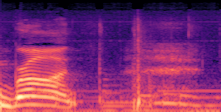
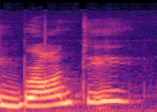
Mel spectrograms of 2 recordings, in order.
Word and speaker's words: Brontë: drum roll please wait emily bront is that how you say her name no is that how you say her name emily bronty is it really emily bronte not emily braun we got that cleared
